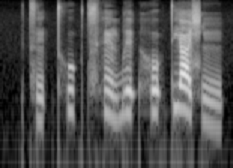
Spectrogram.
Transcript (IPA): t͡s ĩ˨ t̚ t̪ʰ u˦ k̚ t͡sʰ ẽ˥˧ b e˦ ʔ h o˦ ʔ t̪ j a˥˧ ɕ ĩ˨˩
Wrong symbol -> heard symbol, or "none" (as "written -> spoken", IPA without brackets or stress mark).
none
